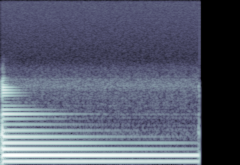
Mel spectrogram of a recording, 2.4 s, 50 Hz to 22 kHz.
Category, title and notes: Instrument samples > String
Random guitar notes 001 D3 02
electricguitar, stratocaster, electric, guitar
